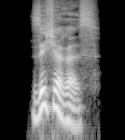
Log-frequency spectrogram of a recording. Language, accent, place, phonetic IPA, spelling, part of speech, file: German, Germany, Berlin, [ˈzɪçəʁəs], sicheres, adjective, De-sicheres.ogg
- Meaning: strong/mixed nominative/accusative neuter singular of sicher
